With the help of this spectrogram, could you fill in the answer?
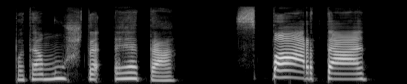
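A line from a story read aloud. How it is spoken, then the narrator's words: Loud growl then laughing. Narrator (Russian): Громко рыкнув, а затем засмеявшись, Снежка тут же пояснила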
